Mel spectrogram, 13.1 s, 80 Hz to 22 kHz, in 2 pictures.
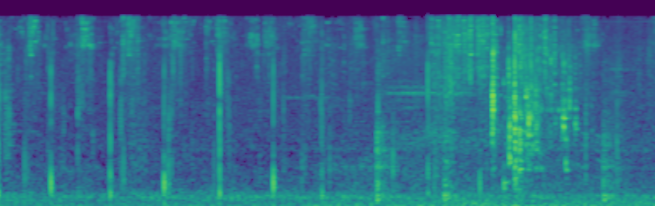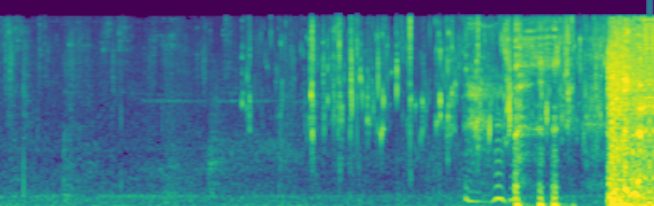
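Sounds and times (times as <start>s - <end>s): low steady background noise: 0.0s - 13.0s
water dripping and splashing: 4.4s - 13.0s.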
